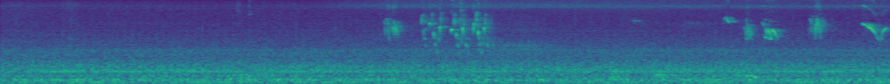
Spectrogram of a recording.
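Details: Tree swallow, a relative of the purple martin, singing: two short bursts of high, liquid chirps and twitters over a steady low hum.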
